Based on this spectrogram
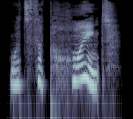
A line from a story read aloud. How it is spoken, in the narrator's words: moaned as her head pounded with cold and hunger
